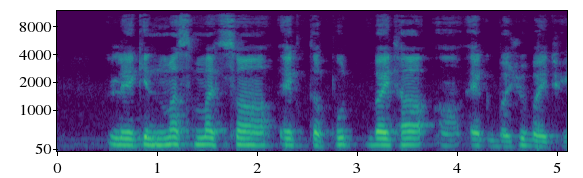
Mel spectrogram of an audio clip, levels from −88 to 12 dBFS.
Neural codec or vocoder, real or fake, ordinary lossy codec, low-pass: vocoder, 24 kHz, 100 mel bands, Vocos; fake; Opus, 64 kbps; 10.8 kHz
